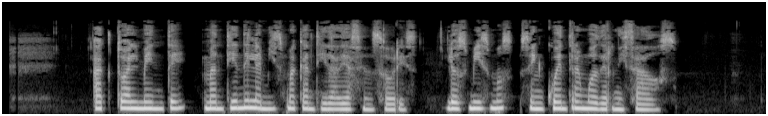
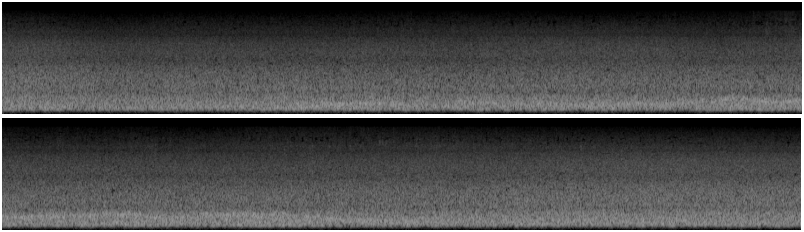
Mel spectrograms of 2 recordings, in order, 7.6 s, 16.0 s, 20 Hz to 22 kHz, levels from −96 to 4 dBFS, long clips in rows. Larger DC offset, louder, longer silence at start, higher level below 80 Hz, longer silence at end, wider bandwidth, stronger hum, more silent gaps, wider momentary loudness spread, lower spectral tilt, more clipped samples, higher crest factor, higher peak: neither; first, -18 LUFS vs -40 LUFS; first, 0.9 s vs 0 s; first, -66 dBFS vs under -90 dBFS; first, 0.9 s vs 0 s; second, 11.5 kHz vs 16 kHz; neither; neither; first, 8 LU vs 3 LU; about the same, -4.5 dB/octave vs -4 dB/octave; neither; about the same, 16 dB vs 14 dB; first, -2 dBFS vs -26 dBFS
